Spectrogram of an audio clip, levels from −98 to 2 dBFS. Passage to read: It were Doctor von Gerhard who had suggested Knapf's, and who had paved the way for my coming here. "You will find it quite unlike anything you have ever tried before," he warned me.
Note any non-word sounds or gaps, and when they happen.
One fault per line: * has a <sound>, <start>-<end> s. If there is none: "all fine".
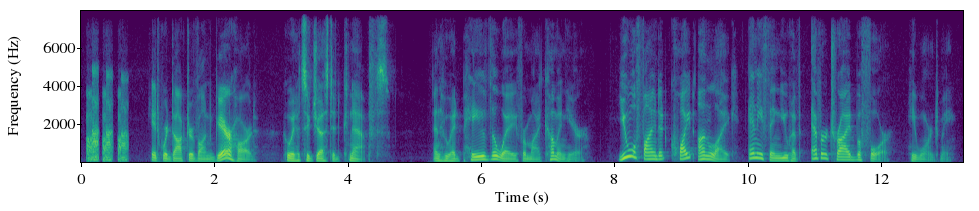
* has a laugh, 0.1-0.7 s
